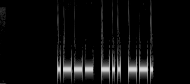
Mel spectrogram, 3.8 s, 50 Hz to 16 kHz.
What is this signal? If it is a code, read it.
Morse code, heard as a keyed tone, about 22 wpm, 700 Hz. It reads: JDG
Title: USA Call Sign Postfixes - 3 Letters 22wpm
